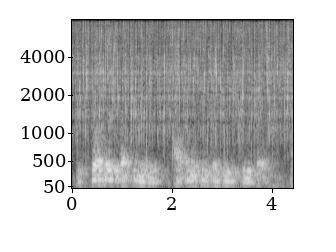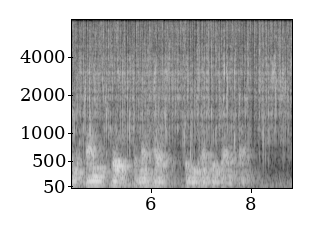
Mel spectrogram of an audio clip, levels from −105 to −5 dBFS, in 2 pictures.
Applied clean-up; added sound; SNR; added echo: none; Liquid; 4 dB; reverberation time 0.9 s.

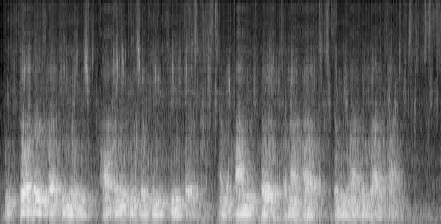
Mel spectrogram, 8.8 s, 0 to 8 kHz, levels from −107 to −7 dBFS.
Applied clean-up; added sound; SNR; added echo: neural separator model SepFormer DNS4.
